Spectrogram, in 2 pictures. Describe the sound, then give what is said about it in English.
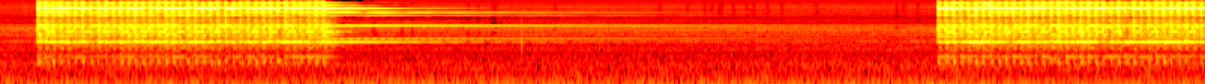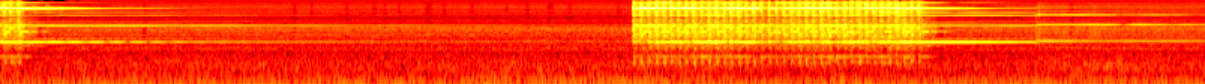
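A telephone on a bar rings three times in steady, evenly spaced bursts, each a bright, loud, trilling bell lasting about two seconds, with quiet pauses between and no one talking. “The phone on the bar starts ringing.”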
